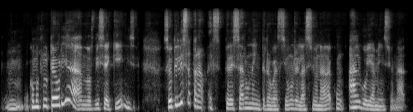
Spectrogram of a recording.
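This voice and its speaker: A woman leads a live online language lesson, her voice low and her pace slow and patient. She keeps checking in with her students and stretches out key words. The sound is dry and close to the mic. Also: no echo. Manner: explains step by step, often checks in with "ya?". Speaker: Quechua language teacher.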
